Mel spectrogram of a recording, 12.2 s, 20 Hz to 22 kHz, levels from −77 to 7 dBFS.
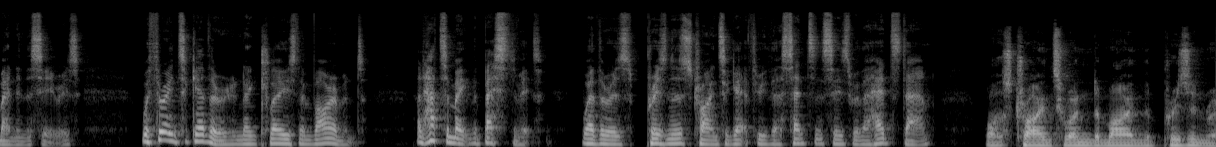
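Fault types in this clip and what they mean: wrong sample rate: playback runs unconverted at what fits 32 kHz for 48 kHz audio, so after "with their heads down" speech slows to two-thirds speed, 7 semitones lower.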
